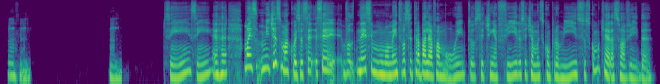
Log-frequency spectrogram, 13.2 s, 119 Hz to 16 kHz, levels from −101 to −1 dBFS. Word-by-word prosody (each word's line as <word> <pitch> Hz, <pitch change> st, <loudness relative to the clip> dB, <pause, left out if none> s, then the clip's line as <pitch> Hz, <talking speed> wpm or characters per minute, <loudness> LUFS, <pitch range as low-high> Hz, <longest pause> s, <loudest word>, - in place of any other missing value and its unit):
Uhum. 185 Hz, -, -7 dB, 1.6 s
Hum. 170 Hz, 0 st, -6 dB, 0.9 s
Sim 195 Hz, +6 st, -2 dB
sim, 210 Hz, +2 st, -3 dB
aham, 220 Hz, 0 st, +3 dB, 0.3 s
mas 330 Hz, -1 st, +6 dB
me 305 Hz, +2 st, 0 dB
diz 375 Hz, +4 st, +5 dB
uma 260 Hz, -4 st, +4 dB
coisa, 215 Hz, -2 st, +3 dB
você 205 Hz, -, -2 dB
você 140 Hz, -12 st, 0 dB
vo 230 Hz, +1 st, -4 dB
nesse 265 Hz, +1 st, +3 dB
momento 220 Hz, -1 st, +3 dB
você 240 Hz, 0 st, -2 dB
trabalhava 215 Hz, -3 st, +4 dB
muito, 195 Hz, +3 st, -4 dB
você 205 Hz, +2 st, -4 dB
tinha 190 Hz, -1 st, -2 dB
filho, 200 Hz, +3 st, -3 dB
você 215 Hz, -, -5 dB
tinha 205 Hz, +1 st, -1 dB
muitos 190 Hz, +1 st, -3 dB
compromissos, 195 Hz, +2 st, -3 dB
como 280 Hz, +2 st, -5 dB
que 255 Hz, -, -8 dB
era 190 Hz, -4 st, +3 dB
a -, -, -2 dB
sua 185 Hz, -1 st, -2 dB
vida? 175 Hz, 0 st, -6 dB
205 Hz, 140 wpm, -24 LUFS, 190-225 Hz, 1.6 s, mas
